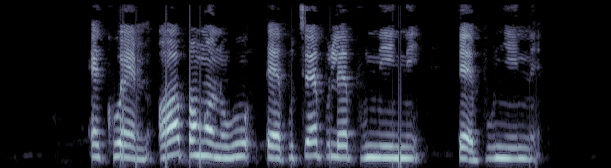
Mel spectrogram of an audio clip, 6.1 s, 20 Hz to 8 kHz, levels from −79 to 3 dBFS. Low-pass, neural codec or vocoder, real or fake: 7.2 kHz; none; real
